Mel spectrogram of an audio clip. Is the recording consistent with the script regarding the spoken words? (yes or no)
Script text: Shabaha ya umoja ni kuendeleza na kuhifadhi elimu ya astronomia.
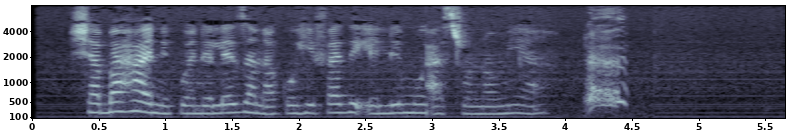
no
